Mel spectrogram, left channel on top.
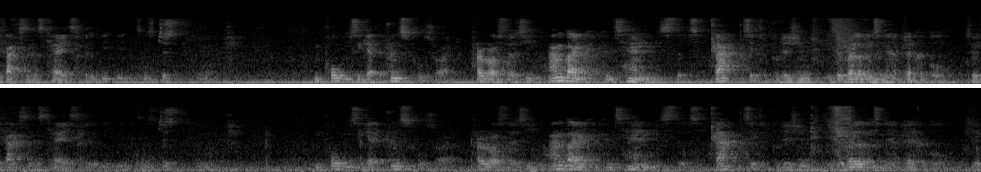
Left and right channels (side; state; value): right; quieter; 4.2 dB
